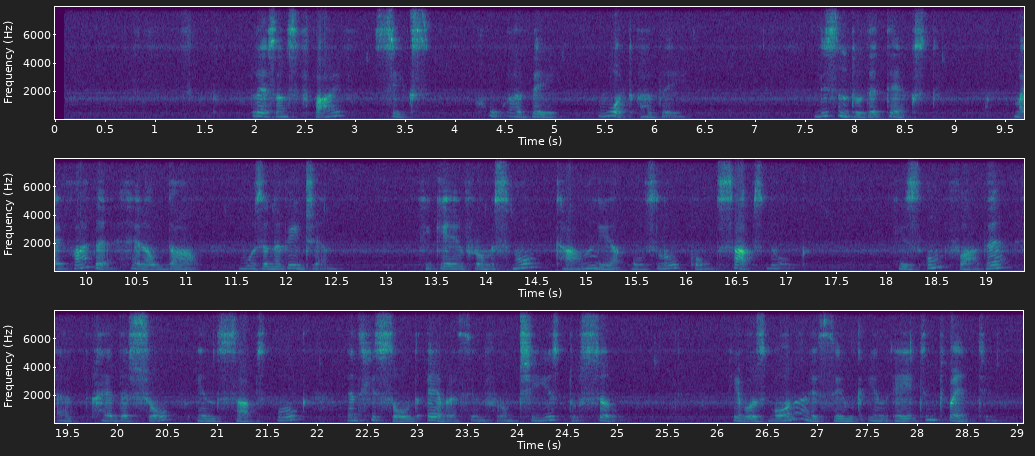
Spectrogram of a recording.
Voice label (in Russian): Чтение текста; 6 form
